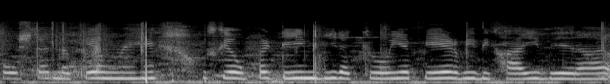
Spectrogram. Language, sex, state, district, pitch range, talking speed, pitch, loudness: Hindi, female, Uttar Pradesh, Lucknow, 270-285 Hz, 175 wpm, 280 Hz, -21 LUFS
